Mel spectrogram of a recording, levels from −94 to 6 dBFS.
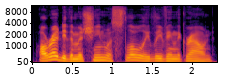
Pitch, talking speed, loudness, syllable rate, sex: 130 Hz, 205 wpm, -18 LUFS, 6.3 syllables/s, male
